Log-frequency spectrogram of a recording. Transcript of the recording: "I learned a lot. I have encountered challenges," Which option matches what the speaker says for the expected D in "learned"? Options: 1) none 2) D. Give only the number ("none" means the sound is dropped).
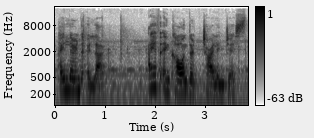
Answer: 2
